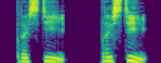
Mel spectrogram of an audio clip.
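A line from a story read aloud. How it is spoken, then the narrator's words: Moaning, plaintive whimpering. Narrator (Russian): Стонущий зов перебивали жалобные, поскуливающие нотки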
